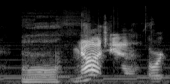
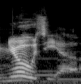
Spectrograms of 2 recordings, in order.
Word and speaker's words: Gnosia: Nausea. It's Gnosia. Not nausea, as in like you're sick. It's got a G in front of it. It's like pronounced like Gnostic. Gnosia, Among Us.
